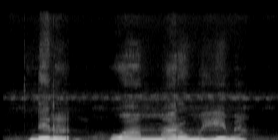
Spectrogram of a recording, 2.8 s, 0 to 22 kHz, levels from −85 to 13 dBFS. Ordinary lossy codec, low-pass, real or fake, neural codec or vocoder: none; 19.8 kHz; fake; vocoder, 44.1 kHz, 128 mel bands, Pupu-Vocoder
